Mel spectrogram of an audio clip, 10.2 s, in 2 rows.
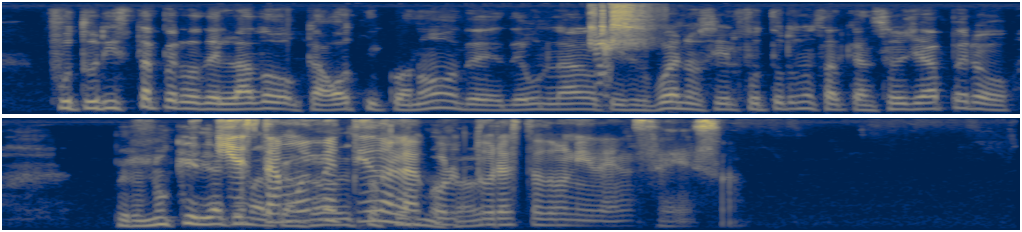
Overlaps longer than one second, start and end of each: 6.2-7.6

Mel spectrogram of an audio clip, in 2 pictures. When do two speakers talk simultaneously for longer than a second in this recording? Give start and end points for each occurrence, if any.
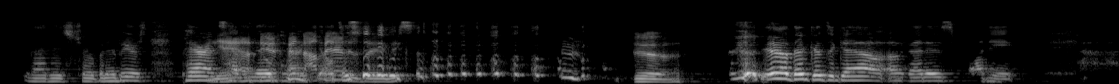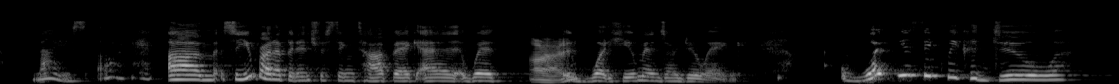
2.1-4.0

